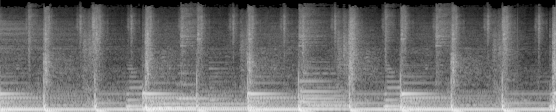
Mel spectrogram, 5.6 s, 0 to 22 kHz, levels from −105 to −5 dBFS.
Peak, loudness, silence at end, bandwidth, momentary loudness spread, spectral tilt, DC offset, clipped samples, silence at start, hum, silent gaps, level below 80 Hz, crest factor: -4 dBFS; -21 LUFS; 0 s; 16.5 kHz; 6 LU; -6.5 dB/octave; under 0.1%; under 0.1%; 0 s; none; none; -26 dBFS; 16 dB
